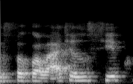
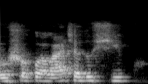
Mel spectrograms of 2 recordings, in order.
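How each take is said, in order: First: The ch sound in Chico comes out distorted. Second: The ch sound in Chico is said clearly. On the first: The speaker calls it wrong. "Que vai sair o chocolate é do Cico" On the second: The speaker calls it right. "repete isso aqui que o tio vai te dizer"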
